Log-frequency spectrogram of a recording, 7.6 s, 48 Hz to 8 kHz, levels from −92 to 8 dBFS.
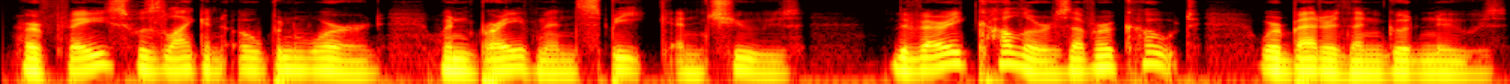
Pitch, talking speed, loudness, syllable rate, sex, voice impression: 110 Hz, 190 wpm, -18 LUFS, 4.9 syllables/s, male, very masculine, very adult-like, slightly thick, cool, slightly sincere, calm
